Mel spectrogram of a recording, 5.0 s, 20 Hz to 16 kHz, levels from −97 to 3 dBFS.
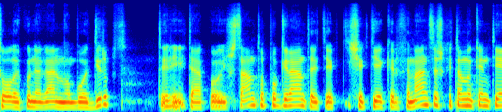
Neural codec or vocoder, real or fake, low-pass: autoencoder, 48 kHz, 32 numbers a frame, DAC-VAE, trained on Japanese speech; fake; 14.4 kHz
